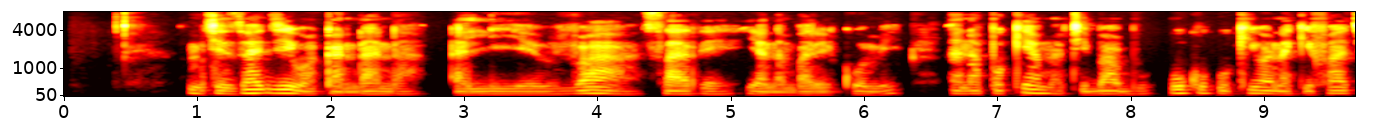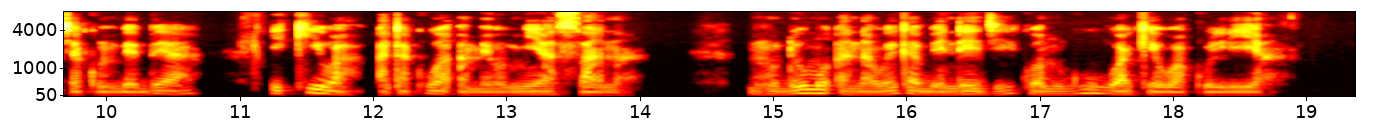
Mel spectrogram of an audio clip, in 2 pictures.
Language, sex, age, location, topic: Swahili, male, 36-49, Nairobi, health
